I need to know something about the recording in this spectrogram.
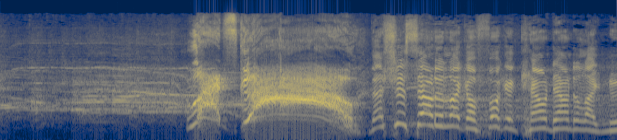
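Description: A man raps loudly through a microphone.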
